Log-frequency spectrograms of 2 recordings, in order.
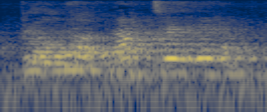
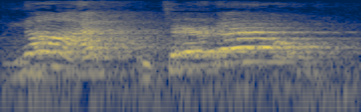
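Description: First: Said in the usual way. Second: "not tear down" dragged out slowly, high. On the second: Shown as a demonstration. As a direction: stretch every word for emphasis. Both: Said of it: "watch this".

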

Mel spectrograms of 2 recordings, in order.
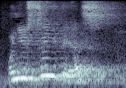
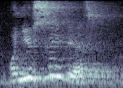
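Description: The two takes are said the same way.

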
